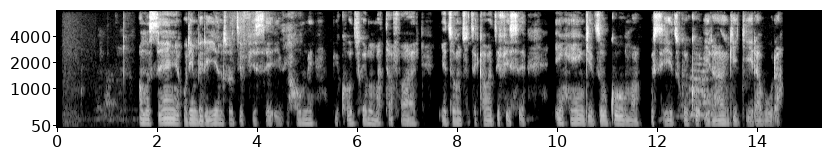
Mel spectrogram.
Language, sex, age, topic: Rundi, male, 18-24, education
